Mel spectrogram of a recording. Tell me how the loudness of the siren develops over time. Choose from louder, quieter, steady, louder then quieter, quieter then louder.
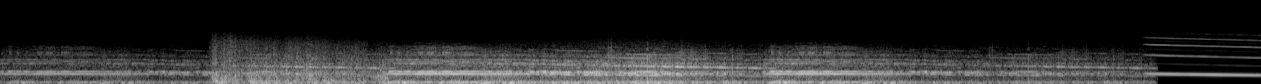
louder then quieter.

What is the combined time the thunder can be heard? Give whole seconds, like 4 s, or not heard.
2 s.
